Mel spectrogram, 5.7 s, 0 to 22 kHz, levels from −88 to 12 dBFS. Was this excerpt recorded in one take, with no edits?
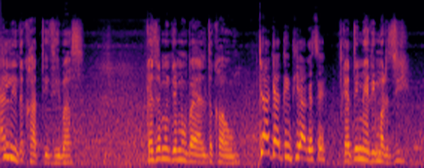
yes; 0 cuts

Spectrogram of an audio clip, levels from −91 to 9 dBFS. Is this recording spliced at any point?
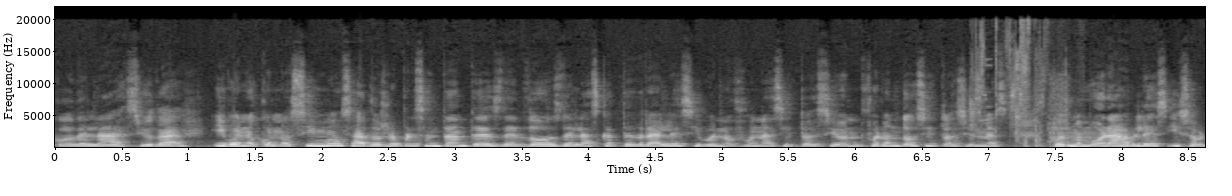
yes; 1 cut; at 1.0 s

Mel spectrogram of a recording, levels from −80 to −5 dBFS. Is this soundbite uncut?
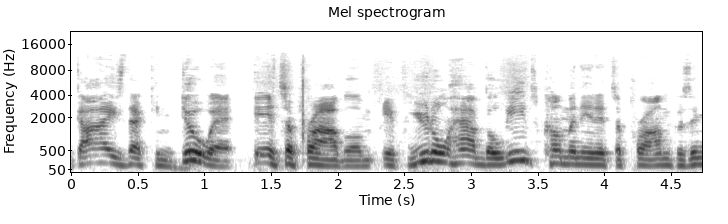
no; 1 cut; at 1.3 s

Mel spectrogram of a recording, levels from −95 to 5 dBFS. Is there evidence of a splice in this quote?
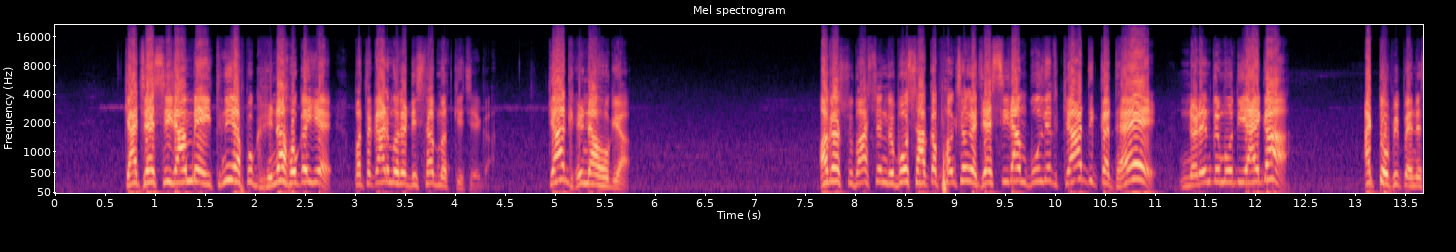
yes; 1 cut; at 11.2 s

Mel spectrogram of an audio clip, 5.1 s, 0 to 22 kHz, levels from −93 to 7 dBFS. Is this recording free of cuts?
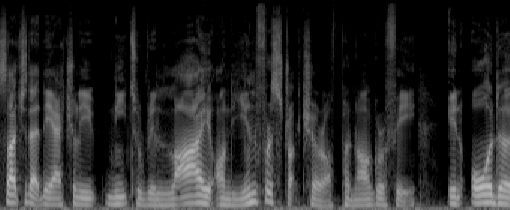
yes; 0 cuts

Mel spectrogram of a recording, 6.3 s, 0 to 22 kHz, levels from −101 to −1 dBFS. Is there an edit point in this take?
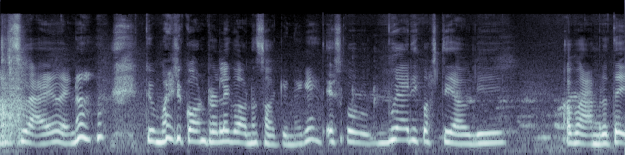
yes; 1 cut; at 3.2 s

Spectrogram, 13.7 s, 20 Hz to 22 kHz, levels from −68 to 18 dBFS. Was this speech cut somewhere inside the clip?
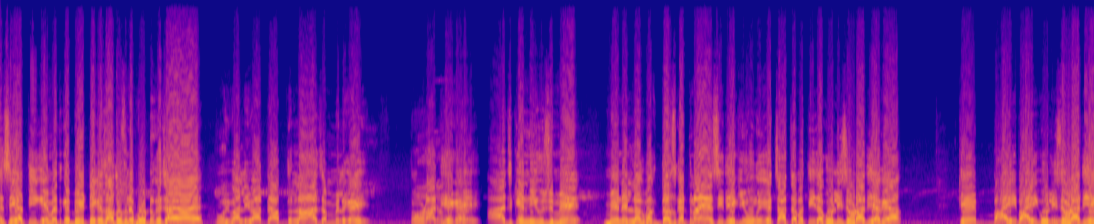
yes; 2 cuts; at 2.6 s, 6.0 s

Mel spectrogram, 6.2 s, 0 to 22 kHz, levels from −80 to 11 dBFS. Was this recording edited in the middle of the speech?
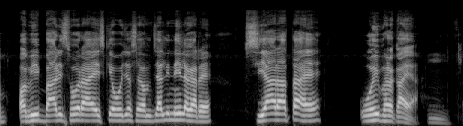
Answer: no; 0 cuts

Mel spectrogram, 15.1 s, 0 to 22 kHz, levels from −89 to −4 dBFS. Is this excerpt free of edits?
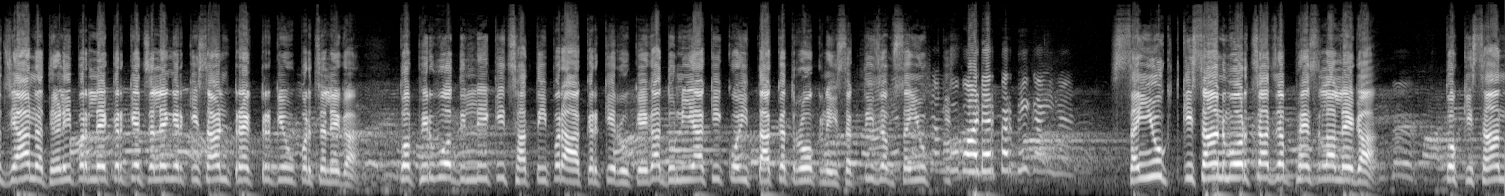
yes; 0 cuts

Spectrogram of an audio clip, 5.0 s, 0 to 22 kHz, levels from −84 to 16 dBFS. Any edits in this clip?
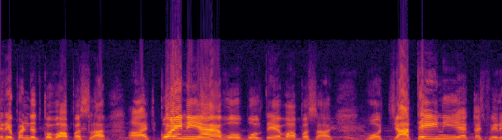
no; 0 cuts

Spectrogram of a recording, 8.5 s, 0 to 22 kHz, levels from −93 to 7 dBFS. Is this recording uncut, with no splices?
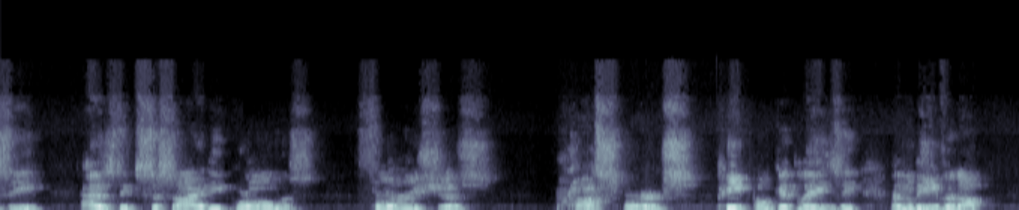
yes; 0 cuts

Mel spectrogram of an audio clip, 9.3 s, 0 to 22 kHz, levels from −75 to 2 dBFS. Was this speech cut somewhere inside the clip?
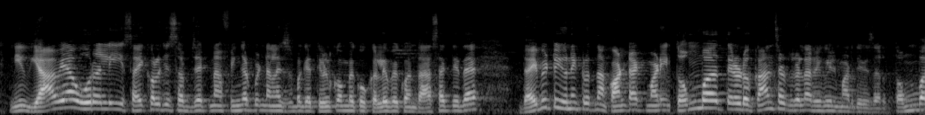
yes; 1 cut; at 6.7 s

